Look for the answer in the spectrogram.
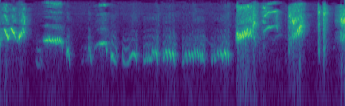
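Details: White-rumped shama song used for training captive songbirds: varied phrases, high sharp notes, then a run of lower warbled rolling notes, ending in loud harsh rising bursts and whistles.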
